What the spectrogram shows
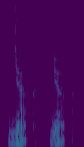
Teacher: ña is against the roof of your mouth.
